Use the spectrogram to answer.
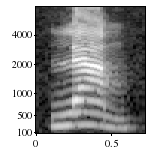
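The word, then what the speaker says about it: lamb: अगर M के बाद B लास्ट लेटर है तो हम उसको प्रोनाउंस B को साइलेंट बोलेंगे। टॉम, COMB, कॉम, लैम, थम, लिम और हनी कॉम, हनी कॉम। इसलिए हनी कॉम नहीं बोलेंगे, हनी कॉम, क्योंकि जो B है वो M के बाद लास्ट लेटर है, इसमें L के बाद M।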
